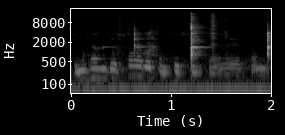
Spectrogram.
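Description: Wooden spoon stirring diced bell peppers in a ceramic mug, with sharp clicks of the spoon against the mug, two of them loud in the second half.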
